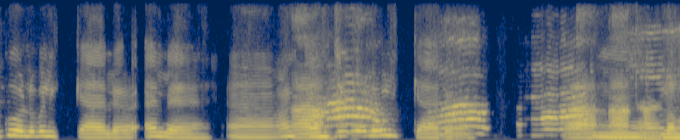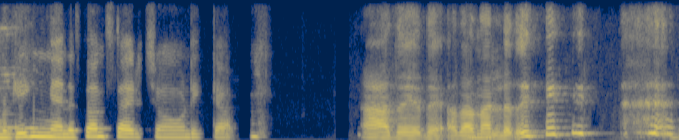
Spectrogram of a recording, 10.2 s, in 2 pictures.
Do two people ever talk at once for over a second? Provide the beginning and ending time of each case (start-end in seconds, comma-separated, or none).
none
